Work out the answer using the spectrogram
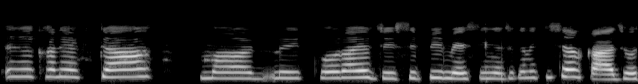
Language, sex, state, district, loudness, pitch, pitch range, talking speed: Bengali, female, West Bengal, Malda, -17 LUFS, 295 Hz, 275-340 Hz, 105 wpm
